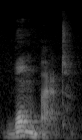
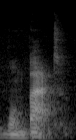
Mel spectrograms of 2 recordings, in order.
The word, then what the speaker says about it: wombat: quite naturally for example you say wombat and you don't say one bat if you were shouting the word across the street or if you were angrily saying the word warm that then you would say one bat with all of the stress on the first syllable Robin st. wombat which would sound simply wrong to a native English speaker and the way we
